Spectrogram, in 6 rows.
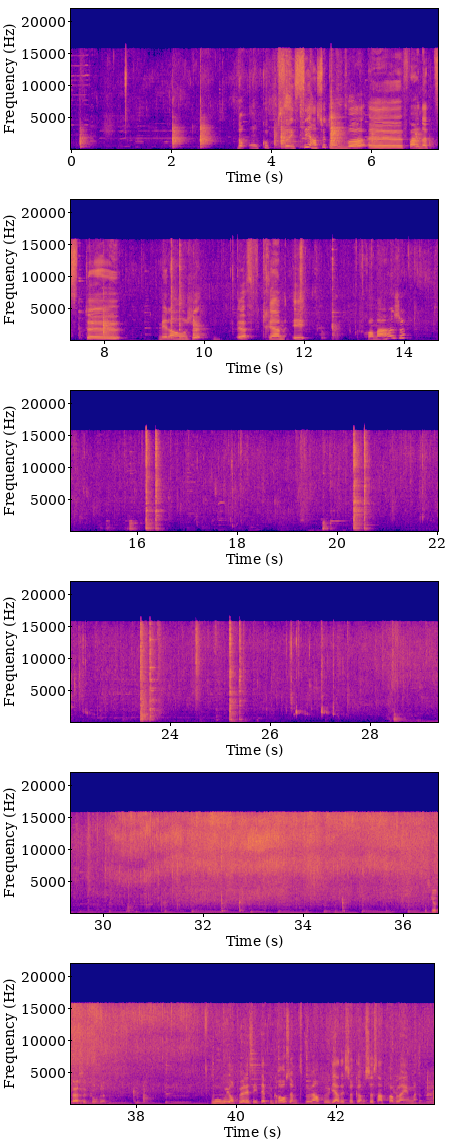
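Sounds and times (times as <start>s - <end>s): soft background music: 0.0s - 43.9s
onions sizzling in oil: 2.0s - 43.9s.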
